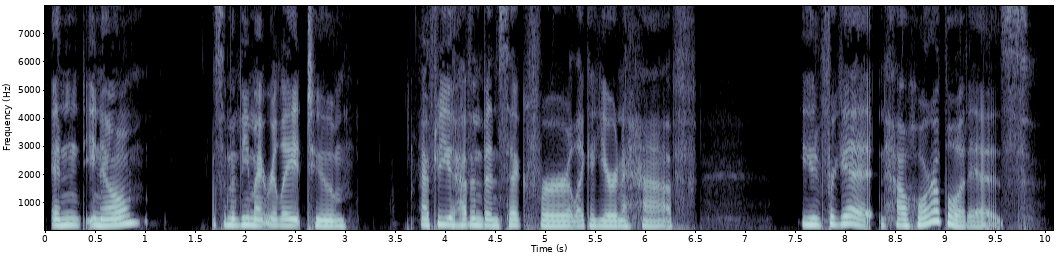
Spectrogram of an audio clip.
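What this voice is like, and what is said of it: Sick, congested-sounding voice. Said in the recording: “Please excuse my voice. I got myself a little summer cold.”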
